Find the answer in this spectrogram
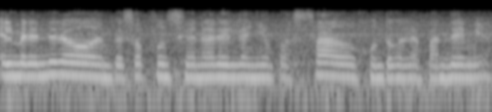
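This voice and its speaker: Against noticeable background noise, a woman talks at a very fast pace with a fairly high pitch. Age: 30s. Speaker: soup kitchen volunteer. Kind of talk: interview testimony.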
